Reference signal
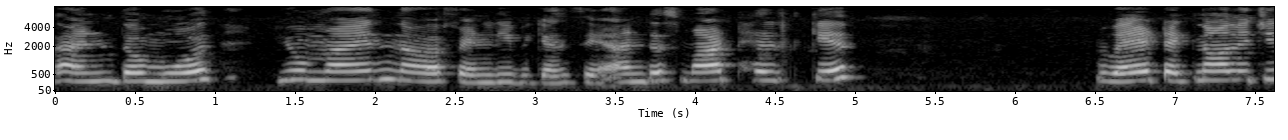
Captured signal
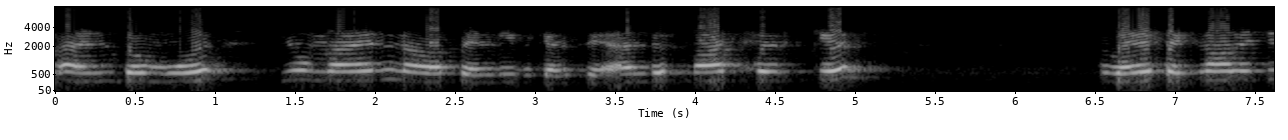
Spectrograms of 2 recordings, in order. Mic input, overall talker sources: echo only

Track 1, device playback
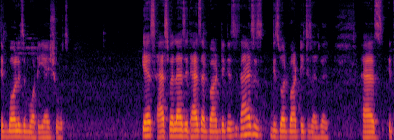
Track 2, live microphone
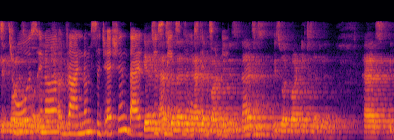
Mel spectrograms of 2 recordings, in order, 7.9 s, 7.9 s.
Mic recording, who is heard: both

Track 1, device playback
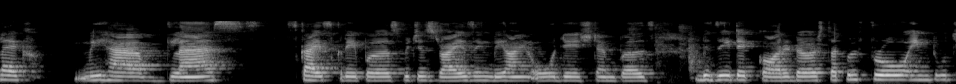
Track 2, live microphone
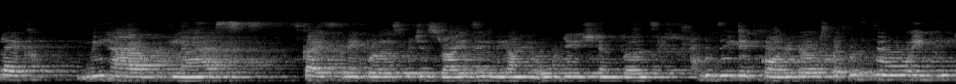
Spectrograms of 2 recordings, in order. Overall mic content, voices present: echo only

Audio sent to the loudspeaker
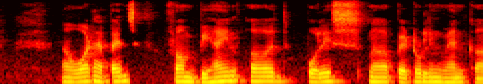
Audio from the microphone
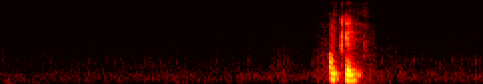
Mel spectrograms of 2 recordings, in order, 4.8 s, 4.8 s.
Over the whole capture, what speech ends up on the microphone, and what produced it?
user only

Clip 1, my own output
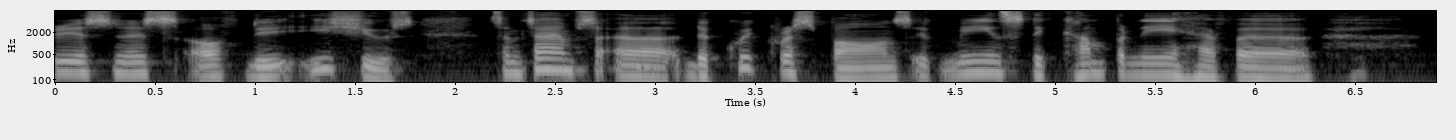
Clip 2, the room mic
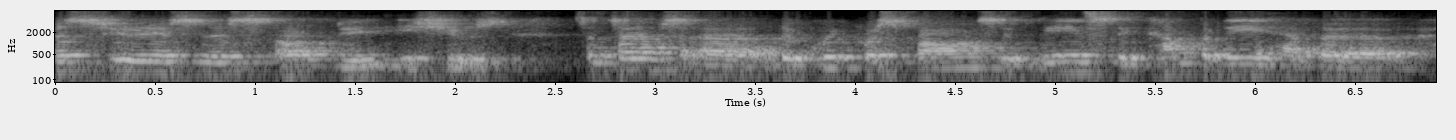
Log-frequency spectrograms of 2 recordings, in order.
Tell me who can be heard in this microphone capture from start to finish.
echo only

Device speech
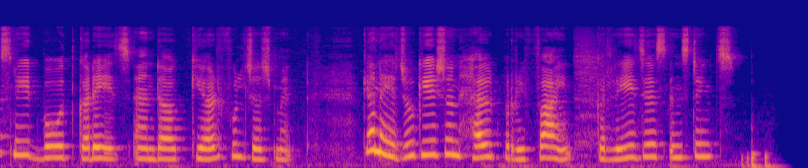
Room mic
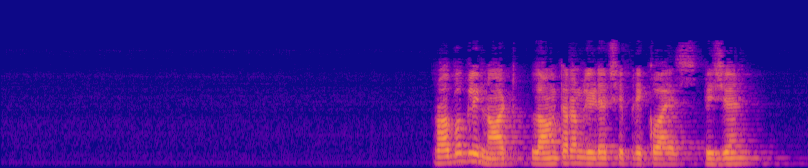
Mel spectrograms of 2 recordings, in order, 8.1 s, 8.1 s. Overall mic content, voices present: user only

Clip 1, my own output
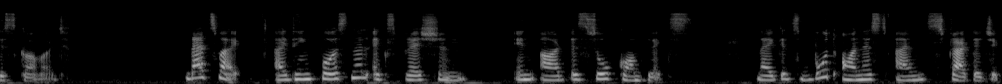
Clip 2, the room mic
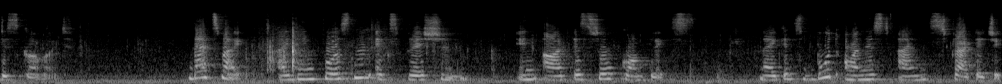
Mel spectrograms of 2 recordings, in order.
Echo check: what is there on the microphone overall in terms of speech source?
echo only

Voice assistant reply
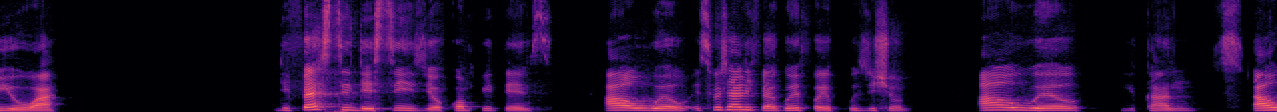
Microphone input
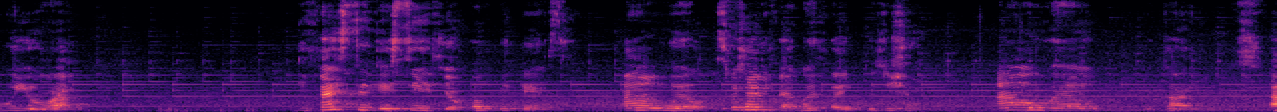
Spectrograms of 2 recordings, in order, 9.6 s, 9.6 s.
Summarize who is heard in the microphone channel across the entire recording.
echo only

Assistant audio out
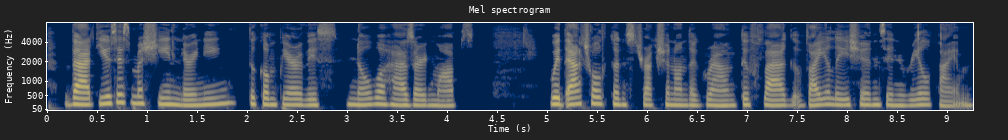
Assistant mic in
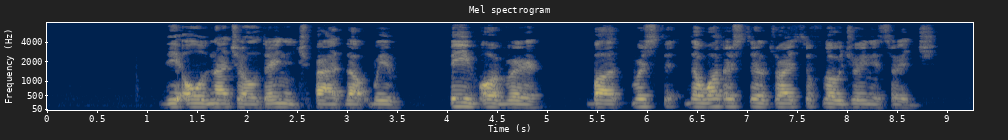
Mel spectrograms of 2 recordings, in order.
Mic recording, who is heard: user only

